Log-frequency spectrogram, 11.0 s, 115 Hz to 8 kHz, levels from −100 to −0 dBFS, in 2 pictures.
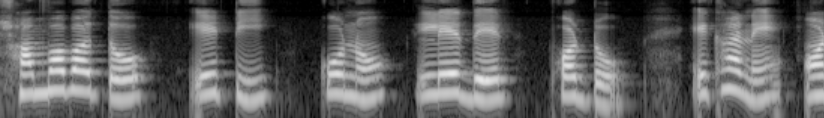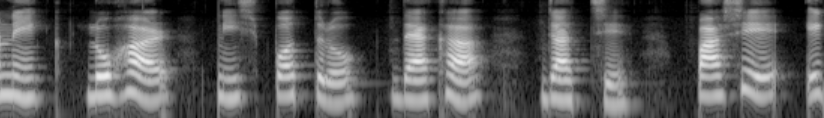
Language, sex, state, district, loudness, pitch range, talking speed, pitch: Bengali, female, West Bengal, North 24 Parganas, -19 LUFS, 230-275 Hz, 80 wpm, 255 Hz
